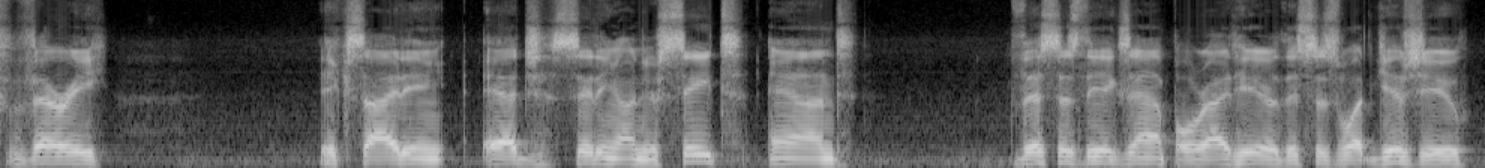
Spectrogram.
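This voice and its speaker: A man with a low voice gives a casual host's introduction. He takes his time, very slowly, and repeats words to stress them. The sound is dry and close. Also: a bit bright, smooth, no room sound. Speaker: host introducing old radio episodes.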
